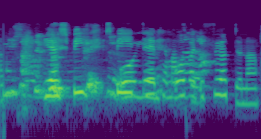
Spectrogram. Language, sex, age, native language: Icelandic, female, 9, Icelandic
